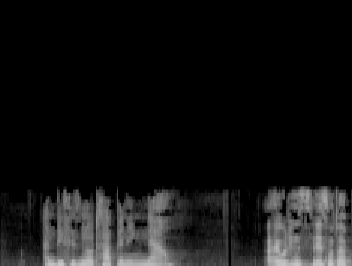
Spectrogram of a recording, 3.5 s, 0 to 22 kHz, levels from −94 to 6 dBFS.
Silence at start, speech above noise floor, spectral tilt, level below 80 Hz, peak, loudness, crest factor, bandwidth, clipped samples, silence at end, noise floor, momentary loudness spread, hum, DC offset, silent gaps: 0.45 s; 43 dB; -6 dB/octave; -58 dBFS; -8 dBFS; -26 LUFS; 18 dB; 6.6 kHz; under 0.1%; 0 s; -68 dBFS; 9 LU; none; under 0.1%; none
